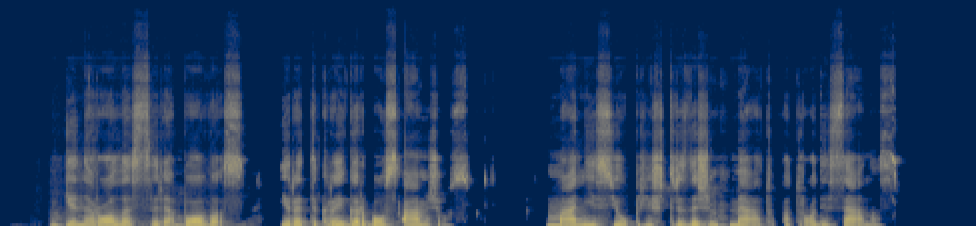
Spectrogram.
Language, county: Lithuanian, Tauragė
